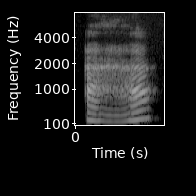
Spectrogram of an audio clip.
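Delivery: "A" dipping, then rising; third tone. Shown as a demonstration. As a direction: Mandarin third tone on "A". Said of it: "Les quatre tons".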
